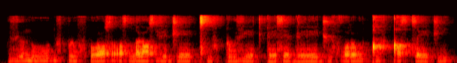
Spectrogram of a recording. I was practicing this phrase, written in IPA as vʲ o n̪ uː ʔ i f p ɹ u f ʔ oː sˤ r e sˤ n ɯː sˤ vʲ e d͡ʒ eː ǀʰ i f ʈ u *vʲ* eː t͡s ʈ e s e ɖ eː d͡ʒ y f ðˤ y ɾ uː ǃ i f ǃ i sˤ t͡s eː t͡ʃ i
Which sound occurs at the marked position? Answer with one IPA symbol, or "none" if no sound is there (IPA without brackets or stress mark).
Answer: vʲ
